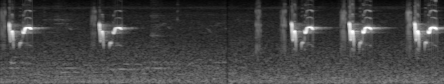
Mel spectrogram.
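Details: Bar-winged prinia in fighting mood, delivering crisp chirps, a buzzy note plus a high whistle, first two spaced apart, then a faster run of three, over low background hiss.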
